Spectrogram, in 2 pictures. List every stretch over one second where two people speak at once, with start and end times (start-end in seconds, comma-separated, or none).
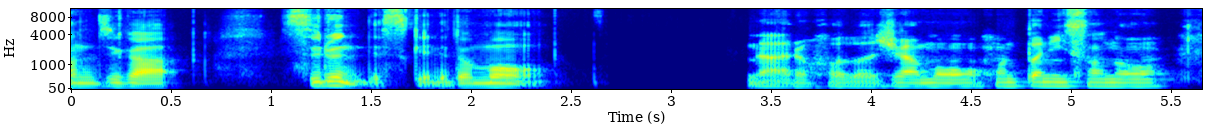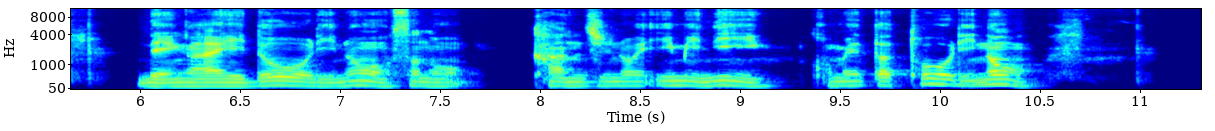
none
